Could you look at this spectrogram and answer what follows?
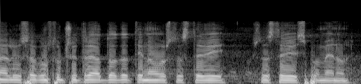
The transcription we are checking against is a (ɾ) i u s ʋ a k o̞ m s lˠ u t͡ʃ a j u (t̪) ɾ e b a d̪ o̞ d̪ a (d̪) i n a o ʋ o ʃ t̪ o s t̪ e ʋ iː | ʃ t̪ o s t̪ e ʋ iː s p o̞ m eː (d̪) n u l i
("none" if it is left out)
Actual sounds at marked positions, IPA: l, t̪, t̪, none

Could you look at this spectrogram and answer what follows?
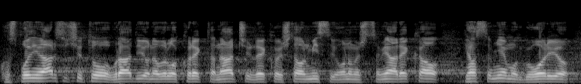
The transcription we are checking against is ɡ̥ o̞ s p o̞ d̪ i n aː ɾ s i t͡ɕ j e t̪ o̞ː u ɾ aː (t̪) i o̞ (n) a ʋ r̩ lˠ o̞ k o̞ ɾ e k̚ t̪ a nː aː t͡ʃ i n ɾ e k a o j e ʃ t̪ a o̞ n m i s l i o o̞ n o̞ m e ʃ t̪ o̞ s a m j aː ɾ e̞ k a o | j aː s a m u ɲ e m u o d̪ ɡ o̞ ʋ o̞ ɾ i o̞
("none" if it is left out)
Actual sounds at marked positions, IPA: d̪, n

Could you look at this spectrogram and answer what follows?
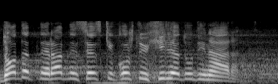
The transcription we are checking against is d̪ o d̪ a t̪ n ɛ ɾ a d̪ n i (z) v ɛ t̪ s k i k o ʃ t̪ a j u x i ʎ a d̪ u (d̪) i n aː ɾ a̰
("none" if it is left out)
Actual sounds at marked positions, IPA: s, d̪

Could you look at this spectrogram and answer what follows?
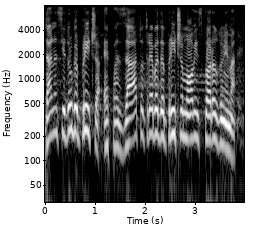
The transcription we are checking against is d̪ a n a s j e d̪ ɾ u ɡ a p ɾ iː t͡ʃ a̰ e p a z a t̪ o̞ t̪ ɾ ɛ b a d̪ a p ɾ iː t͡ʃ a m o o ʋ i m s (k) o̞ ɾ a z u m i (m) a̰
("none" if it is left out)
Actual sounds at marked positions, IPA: p, m

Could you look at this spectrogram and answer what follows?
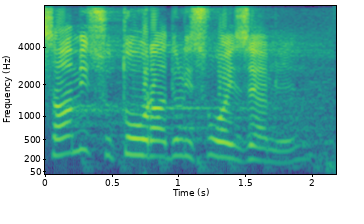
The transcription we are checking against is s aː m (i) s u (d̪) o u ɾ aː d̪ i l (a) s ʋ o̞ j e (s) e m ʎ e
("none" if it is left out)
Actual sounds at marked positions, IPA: i, t̪, i, z

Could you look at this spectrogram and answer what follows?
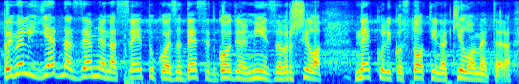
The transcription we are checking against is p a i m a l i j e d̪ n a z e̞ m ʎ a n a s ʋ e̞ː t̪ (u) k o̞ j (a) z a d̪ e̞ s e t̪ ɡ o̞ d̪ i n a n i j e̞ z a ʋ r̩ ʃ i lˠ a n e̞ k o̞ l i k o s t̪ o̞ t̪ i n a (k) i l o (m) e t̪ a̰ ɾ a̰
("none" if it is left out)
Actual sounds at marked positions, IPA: u, a, k, m

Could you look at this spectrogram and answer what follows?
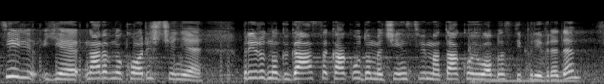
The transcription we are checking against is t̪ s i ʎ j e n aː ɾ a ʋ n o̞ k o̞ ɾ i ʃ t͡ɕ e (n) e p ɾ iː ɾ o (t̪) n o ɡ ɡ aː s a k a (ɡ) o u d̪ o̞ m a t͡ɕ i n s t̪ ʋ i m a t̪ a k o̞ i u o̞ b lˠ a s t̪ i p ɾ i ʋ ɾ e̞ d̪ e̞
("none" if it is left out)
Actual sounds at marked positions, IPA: ɲ, d̪, k

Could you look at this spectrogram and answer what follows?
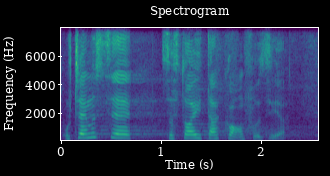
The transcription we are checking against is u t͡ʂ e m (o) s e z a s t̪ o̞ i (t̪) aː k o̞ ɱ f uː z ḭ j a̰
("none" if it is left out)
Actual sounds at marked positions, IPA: u, t̪

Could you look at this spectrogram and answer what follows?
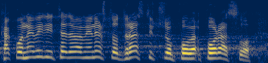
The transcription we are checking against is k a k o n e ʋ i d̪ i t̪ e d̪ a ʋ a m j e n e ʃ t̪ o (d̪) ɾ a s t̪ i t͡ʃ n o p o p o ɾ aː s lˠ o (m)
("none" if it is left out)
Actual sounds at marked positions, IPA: d̪, none

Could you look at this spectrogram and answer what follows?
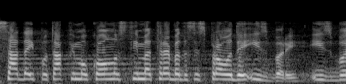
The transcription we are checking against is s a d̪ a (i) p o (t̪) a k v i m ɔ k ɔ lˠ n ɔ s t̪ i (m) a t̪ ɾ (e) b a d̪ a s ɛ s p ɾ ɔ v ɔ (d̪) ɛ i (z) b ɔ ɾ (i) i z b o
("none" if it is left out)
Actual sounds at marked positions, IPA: i, t̪, m, ɛ, d̪, z, i

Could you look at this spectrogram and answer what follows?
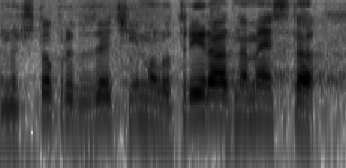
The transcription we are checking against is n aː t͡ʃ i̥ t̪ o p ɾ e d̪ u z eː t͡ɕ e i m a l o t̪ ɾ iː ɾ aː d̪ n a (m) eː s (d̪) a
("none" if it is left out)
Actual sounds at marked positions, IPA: m, t̪

